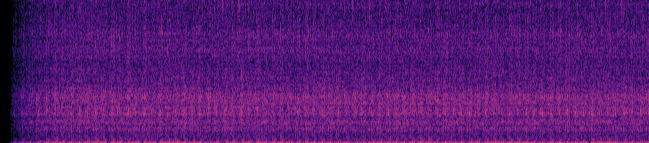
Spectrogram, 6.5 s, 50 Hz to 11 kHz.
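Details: Kawasaki ER6-n twin fully warmed up, idling stationary after 30 minutes of driving: uneven, hunting idle of about three pulses a second with the odd skip, never settling; owner suspects an idle misfire, not confirmed.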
